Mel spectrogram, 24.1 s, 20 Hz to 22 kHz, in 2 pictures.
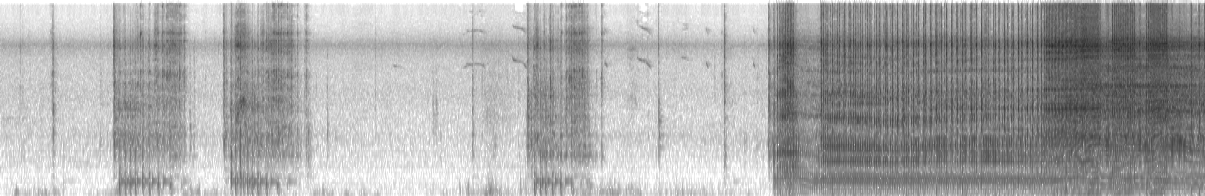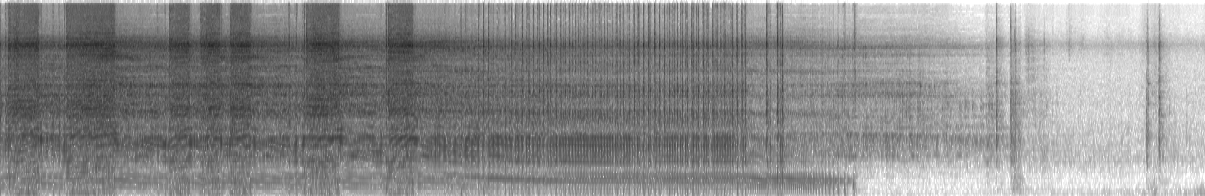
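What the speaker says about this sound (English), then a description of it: "I've got one '64 model XL12, and it's this circle saw right here." A 1964 Homelite XL12 chainsaw, 54 cc and loud, gives a few short start attempts, then fires and runs close for about twelve seconds, revving up and down before cutting off.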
